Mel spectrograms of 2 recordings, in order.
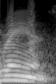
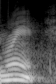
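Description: First: The word ends with an 's' sound. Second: The word ends with a 'ch' sound. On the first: This is the learned pronunciation. "I learned to say rinse" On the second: This is the natural childhood pronunciation. "I grew up saying wrench"

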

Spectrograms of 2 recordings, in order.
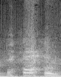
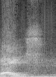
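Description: First: The word has a Boston-style pronunciation. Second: The word has the local pronunciation. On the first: Some other people say it this way. "Some people say vase, but we don't say vase... what we'd call a Boston accent" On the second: The speaker's own community says it this way. "We say vase"

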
